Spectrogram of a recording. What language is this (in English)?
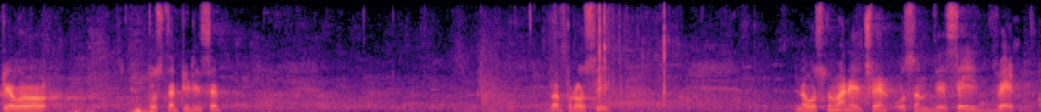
Bulgarian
